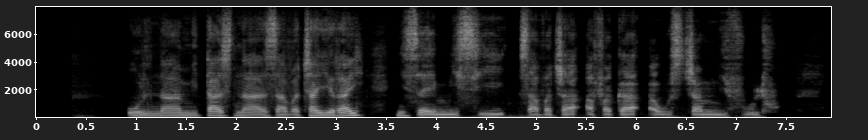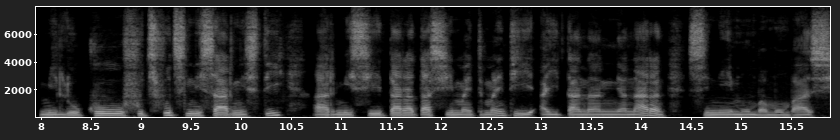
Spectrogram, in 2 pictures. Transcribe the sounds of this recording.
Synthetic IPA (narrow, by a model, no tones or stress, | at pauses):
ulunəmit̪azinəzavaʈ͡ʂəiɾajizajmisiz̥avaʈ͡ʂəʔafakəausi̥ʈ͡ʂaminiv̥ulu̥ | milukufut͡si̥fut͡sinisaɾinizi̥t̪iaɾimisit̪aɾat̪asimajnt̪imajnt̪iaɦit̪anənianaɾanəsinimumbəmumbazi̥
